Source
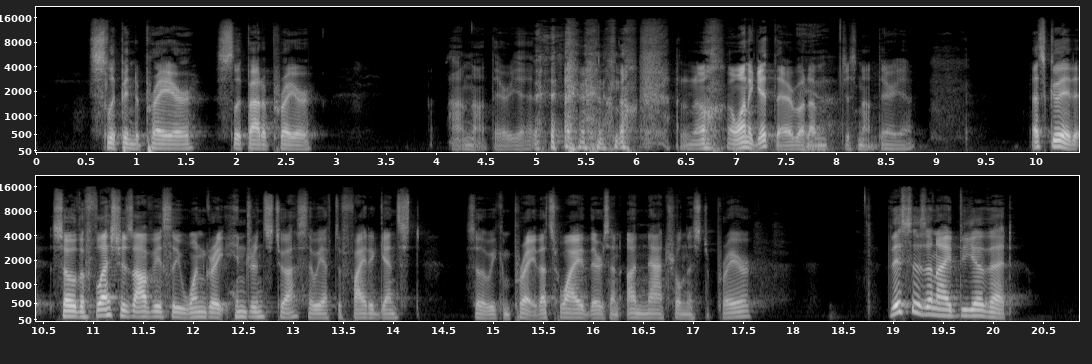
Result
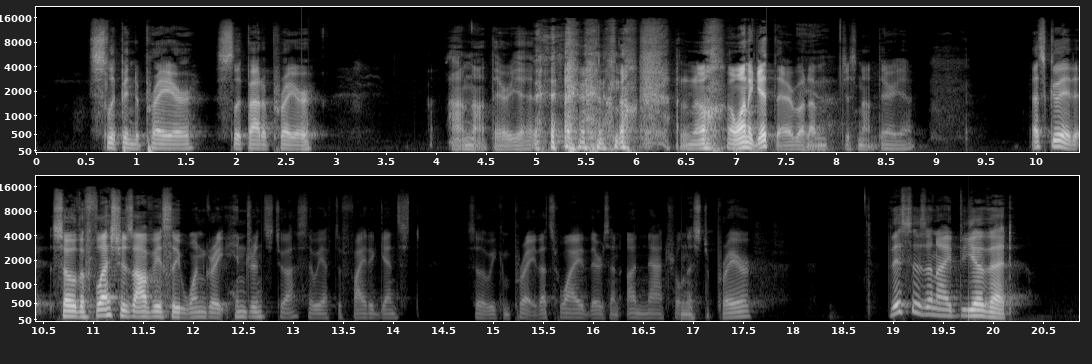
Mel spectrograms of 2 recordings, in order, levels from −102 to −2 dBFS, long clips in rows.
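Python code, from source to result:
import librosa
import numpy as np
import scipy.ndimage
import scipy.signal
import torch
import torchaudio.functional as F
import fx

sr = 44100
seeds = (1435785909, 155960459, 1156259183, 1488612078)

y = fx.gain(x, sr, db=fx.steps((0.0, 0.5), (2.65, 7.5), (7.3, -0.5), (11.86, -10.5), (12.68, -18.5), (16.88, -8.0), (19.75, 2.0)))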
